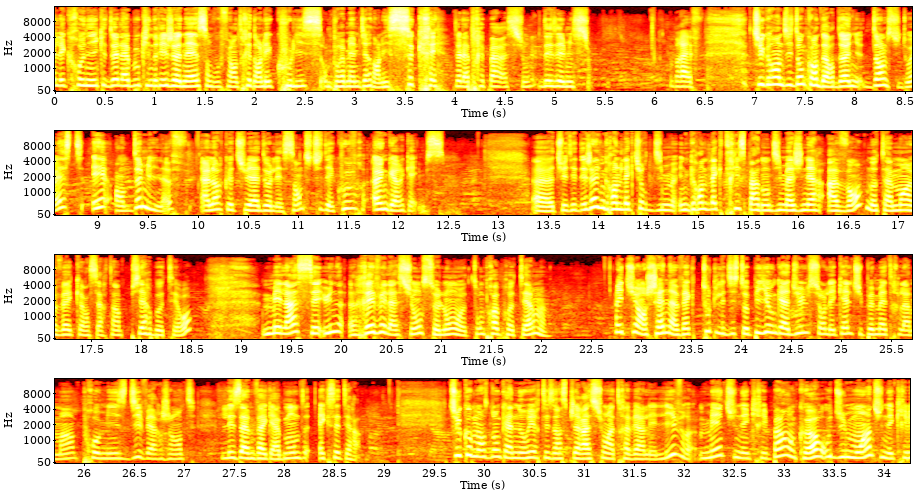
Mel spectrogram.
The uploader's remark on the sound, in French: Une émission, une fois n'est pas coutume, enregistrée au Salon du livre et de la presse jeunesse de Montreuil.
